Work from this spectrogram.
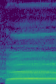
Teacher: জিহ্বার আগা, দাঁতের আগা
